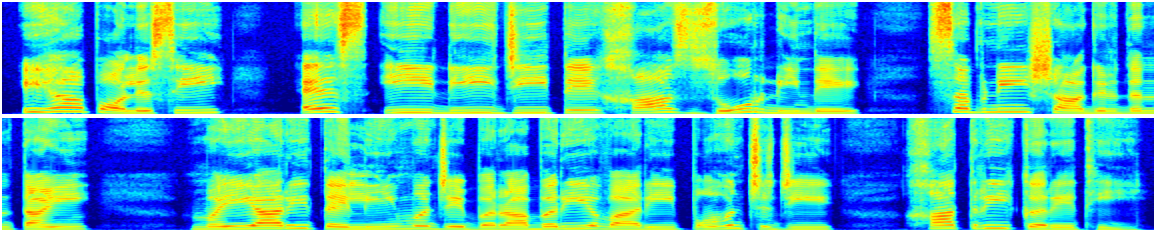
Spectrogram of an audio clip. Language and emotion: Sindhi, neutral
